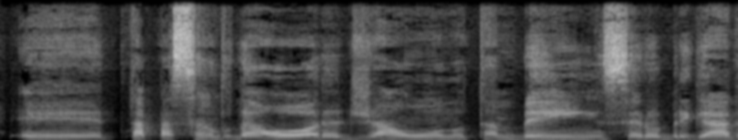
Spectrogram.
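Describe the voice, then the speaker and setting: In a very clean recording with a silent background, a woman speaks at a fairly slow pace, her fairly high pitch showing ordinary variation. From Brazil. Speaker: diplomat. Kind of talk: live stream interview.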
